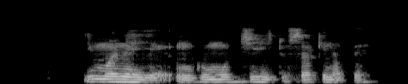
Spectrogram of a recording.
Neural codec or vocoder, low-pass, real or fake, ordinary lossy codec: vocoder, 44.1 kHz, 128 mel bands every 512 samples, BigVGAN v2; 5.4 kHz; fake; Opus, 64 kbps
